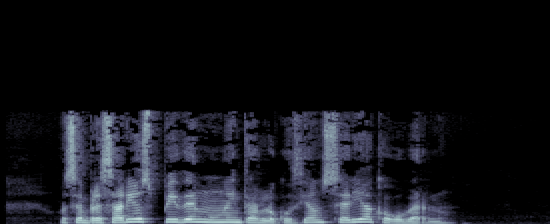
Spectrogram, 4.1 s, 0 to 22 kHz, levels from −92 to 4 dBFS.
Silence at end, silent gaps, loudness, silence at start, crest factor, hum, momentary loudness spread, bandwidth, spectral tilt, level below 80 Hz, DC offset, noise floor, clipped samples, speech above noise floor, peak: 0.8 s; none; -21 LUFS; 0.45 s; 20 dB; none; 10 LU; 12 kHz; -3 dB/octave; -66 dBFS; under 0.1%; -76 dBFS; under 0.1%; 55 dB; -4 dBFS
